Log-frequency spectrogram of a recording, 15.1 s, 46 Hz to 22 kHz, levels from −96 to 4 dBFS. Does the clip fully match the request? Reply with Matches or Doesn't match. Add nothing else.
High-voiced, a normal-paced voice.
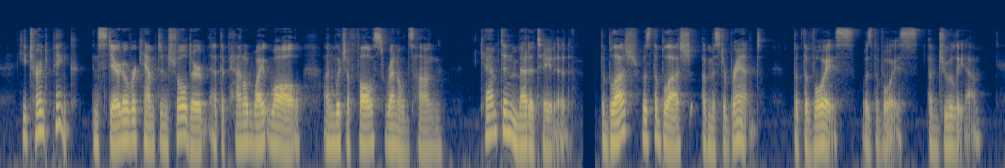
Doesn't match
